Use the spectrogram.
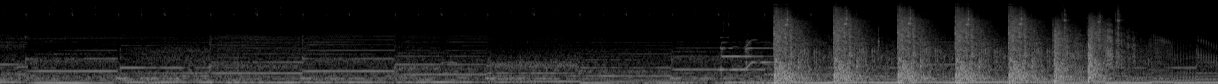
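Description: Burst of video game gunfire kicks in after a stretch of tonal music, with about eight sharp, loud shots in uneven rhythm over a steady music bed.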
